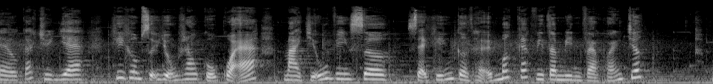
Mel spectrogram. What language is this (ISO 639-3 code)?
vie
